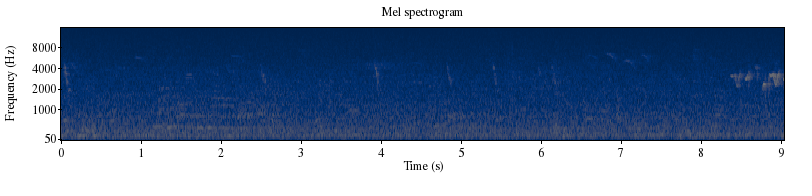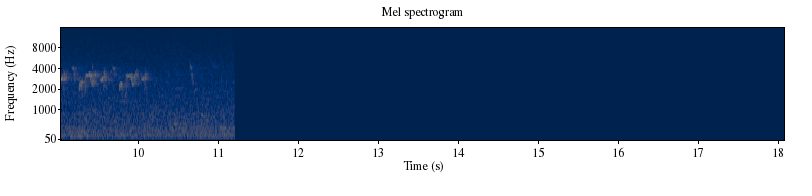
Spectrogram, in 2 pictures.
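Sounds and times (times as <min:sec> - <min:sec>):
faint background hiss: 0:00.0 - 0:11.2
bird chirps: 0:03.7 - 0:11.0.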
